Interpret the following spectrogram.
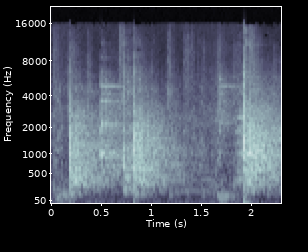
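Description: Metal parts of a Mark 19 grenade launcher clanking as the charging handle assembly is slid back off the receiver and set down on the table: a few sharp knocks with a short ring, the loudest near the end.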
